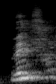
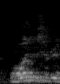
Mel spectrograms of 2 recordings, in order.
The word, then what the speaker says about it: 원수: 근데 요즘은 기쁨이 아니라 왼수가 돼버릴 수도 있다. 사실 발음은 잘못한 거죠. 왼수라는 거는 원수를 좀 더 강하게 얘기하니까 왼수라고 얘기하는데 일반적으로.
